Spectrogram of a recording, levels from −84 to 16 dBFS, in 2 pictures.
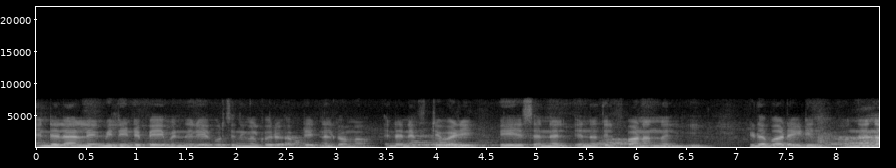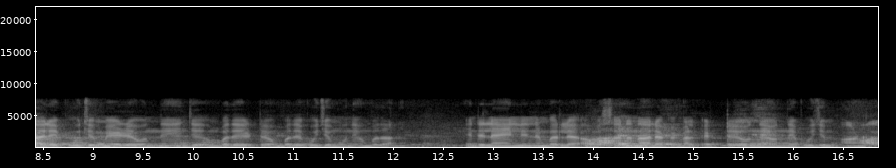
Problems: continuous background conversations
